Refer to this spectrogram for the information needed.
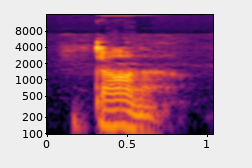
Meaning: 1. An American surname 2. A unisex given name transferred from the surname, originally given in honor of Richard Henry Dana Jr 3. A town in Indiana; named for Charles Dana, a railroad official
- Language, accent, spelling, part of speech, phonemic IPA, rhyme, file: English, Southern England, Dana, proper noun, /ˈdɑːnə/, -ɑːnə, LL-Q1860 (eng)-Dana.wav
